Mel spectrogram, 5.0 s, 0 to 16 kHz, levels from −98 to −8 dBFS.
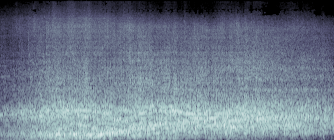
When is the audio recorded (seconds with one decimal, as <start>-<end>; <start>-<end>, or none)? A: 0.0-0.7; 3.7-5.0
